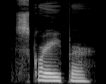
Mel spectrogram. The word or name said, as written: scraper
